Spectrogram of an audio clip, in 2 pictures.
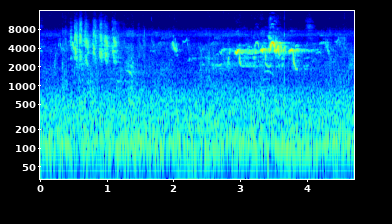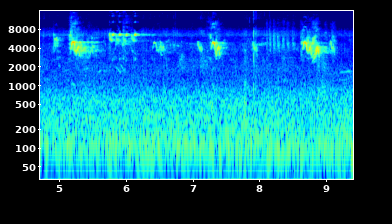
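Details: Blue-tailed bee-eater (Merops philippinus) calling: short, sharp trilled chirps repeated at irregular intervals about every one to two seconds, with a faint steady high whine and low background noise throughout.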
